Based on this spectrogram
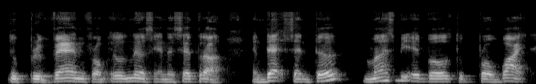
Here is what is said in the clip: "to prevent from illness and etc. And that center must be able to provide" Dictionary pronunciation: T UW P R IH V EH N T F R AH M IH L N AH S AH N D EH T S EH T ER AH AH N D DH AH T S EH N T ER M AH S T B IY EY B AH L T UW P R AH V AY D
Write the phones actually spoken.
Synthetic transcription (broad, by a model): T UW P R IH V EH N T F R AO M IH L N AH S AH N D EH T S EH T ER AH AH N D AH T S EH N T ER M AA S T B IY EY B AH L T UW P R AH V AY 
